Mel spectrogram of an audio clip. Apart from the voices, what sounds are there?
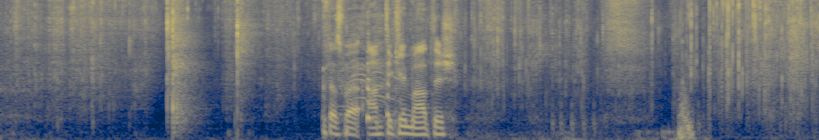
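rustling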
